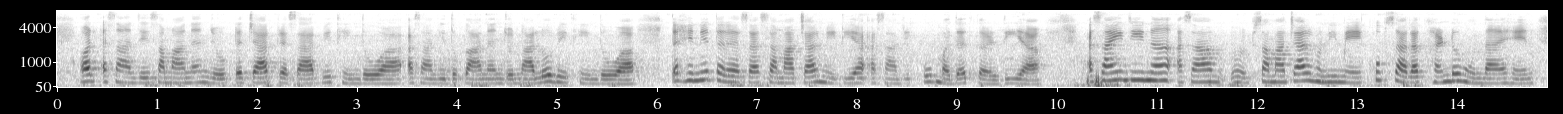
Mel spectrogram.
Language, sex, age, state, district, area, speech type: Sindhi, female, 30-45, Uttar Pradesh, Lucknow, rural, spontaneous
